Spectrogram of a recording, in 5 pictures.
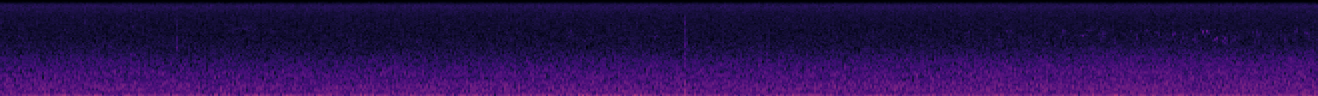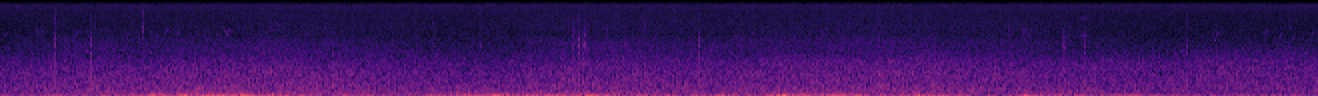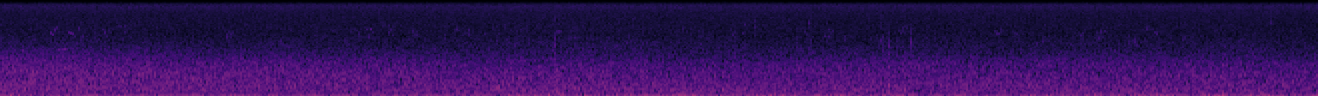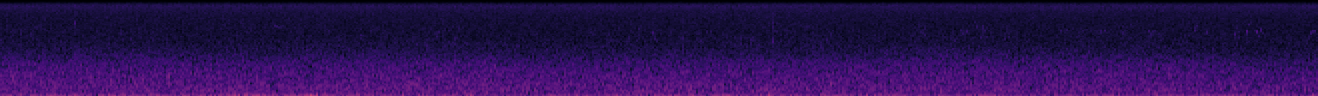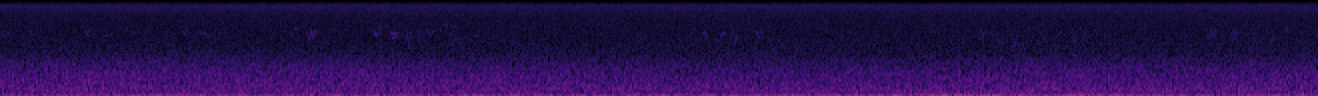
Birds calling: Yellow-fronted Canary (Crithagra mozambica), Hawaii Amakihi (Chlorodrepanis virens)

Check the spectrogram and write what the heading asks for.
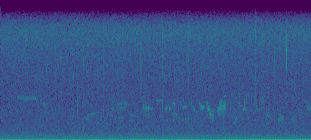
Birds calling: Eurasian Skylark (Alauda arvensis)

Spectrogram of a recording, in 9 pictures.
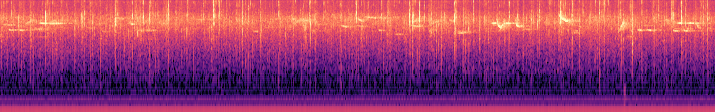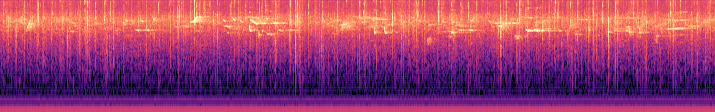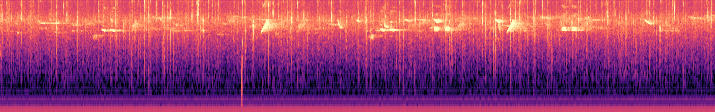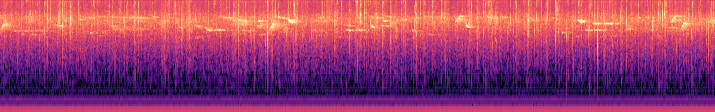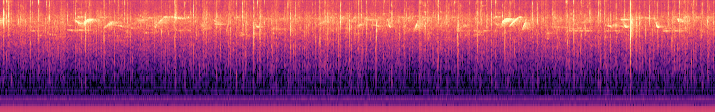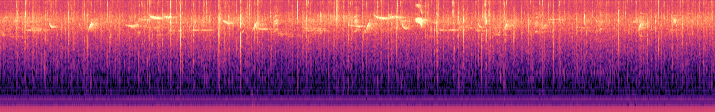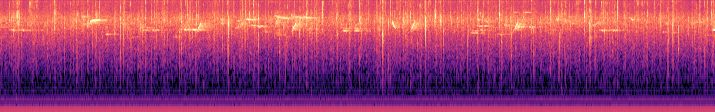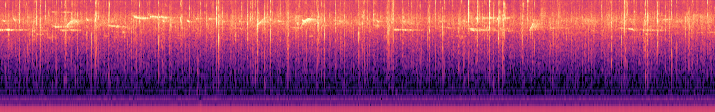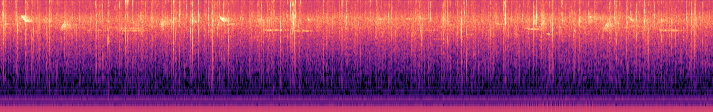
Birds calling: Hawaii Amakihi (Chlorodrepanis virens), Iiwi (Drepanis coccinea), Apapane (Himatione sanguinea)

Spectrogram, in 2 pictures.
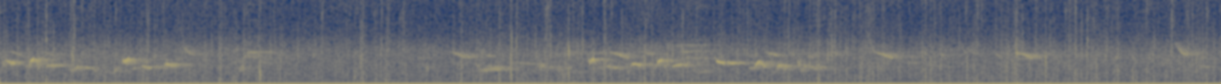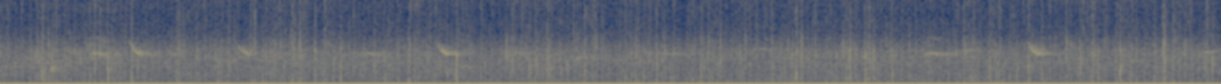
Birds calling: Red-billed Leiothrix (Leiothrix lutea), Warbling White-eye (Zosterops japonicus)

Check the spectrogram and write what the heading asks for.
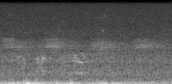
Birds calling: Red-winged Blackbird (Agelaius phoeniceus), Mallard (Anas platyrhynchos), Canada Goose (Branta canadensis)

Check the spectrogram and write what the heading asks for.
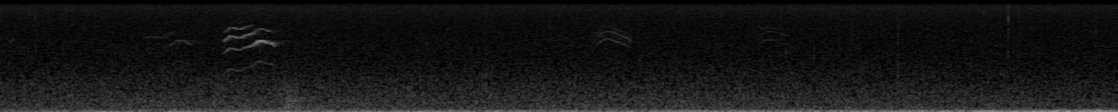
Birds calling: Hawaii Amakihi (Chlorodrepanis virens)

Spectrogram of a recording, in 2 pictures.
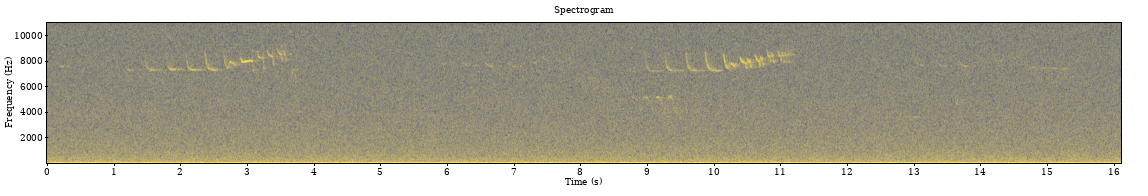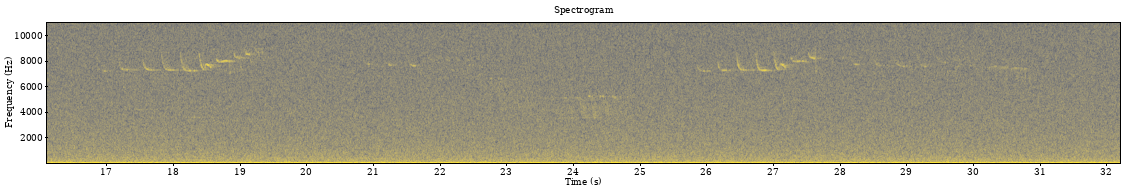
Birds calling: Yellow-rumped Warbler (Setophaga coronata), Golden-crowned Kinglet (Regulus satrapa)

